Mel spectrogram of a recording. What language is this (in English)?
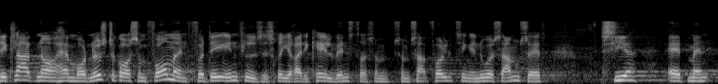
Danish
